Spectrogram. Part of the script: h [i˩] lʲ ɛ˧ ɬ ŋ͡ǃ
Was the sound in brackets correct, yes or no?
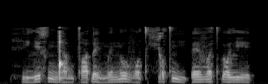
yes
